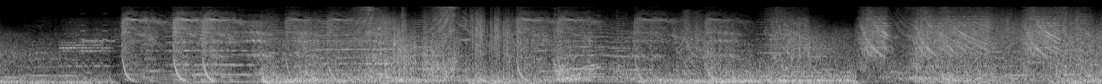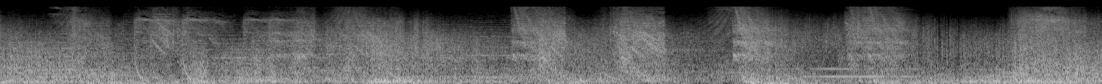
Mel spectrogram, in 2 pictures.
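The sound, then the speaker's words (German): A loud, continuous barrage of sci-fi starship weapon blasts and booming explosions as attack ships fire all weapons at a space station and the Defiant, with repeated sharp bursts and rumbling impacts layered densely throughout, and no voices. “Die restlichen Schiffe zielen auf die Station. Wir sind in Waffenreichweite. Herrlich. Dann mit allem, was wir haben. Feuer!”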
